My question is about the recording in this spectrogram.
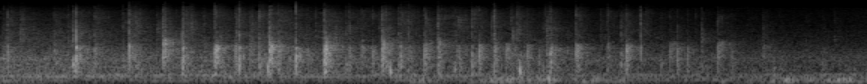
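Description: A small audience clapping, the applause thinning out and dying away near the end.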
